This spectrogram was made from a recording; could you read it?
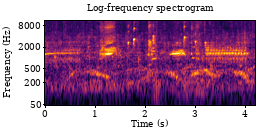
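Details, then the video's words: A Eurasian bullfinch (Pyrrhula pyrrhula) gives a few soft, low piping whistles mixed with brief creaky, scratchy notes, over a steady background hiss. "songs Bullfinch goudvink"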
